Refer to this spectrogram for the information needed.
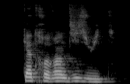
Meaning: ninety-eight
- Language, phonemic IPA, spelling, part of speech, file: French, /ka.tʁə.vɛ̃.di.zɥit/, quatre-vingt-dix-huit, numeral, LL-Q150 (fra)-quatre-vingt-dix-huit.wav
